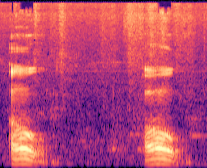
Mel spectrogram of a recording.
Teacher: If you start with the sound O and glide to the sound U, you get the diphthong O.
